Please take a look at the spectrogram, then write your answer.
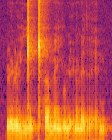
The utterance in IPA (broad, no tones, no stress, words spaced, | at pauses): ɭeɭɨjŋ͡ǁɨ ǁʰɐm ɛ̃ju ɳḛɽɛ̃ɳɛ rɛ̰m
